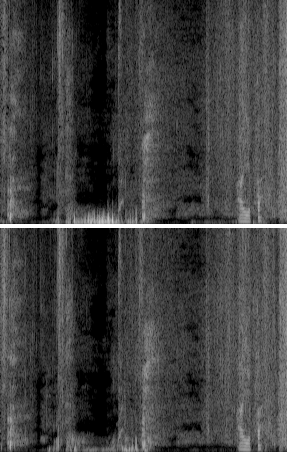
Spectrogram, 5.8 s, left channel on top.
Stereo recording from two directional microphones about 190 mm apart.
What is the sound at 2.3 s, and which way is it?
Dog, 5° right (ahead or behind).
